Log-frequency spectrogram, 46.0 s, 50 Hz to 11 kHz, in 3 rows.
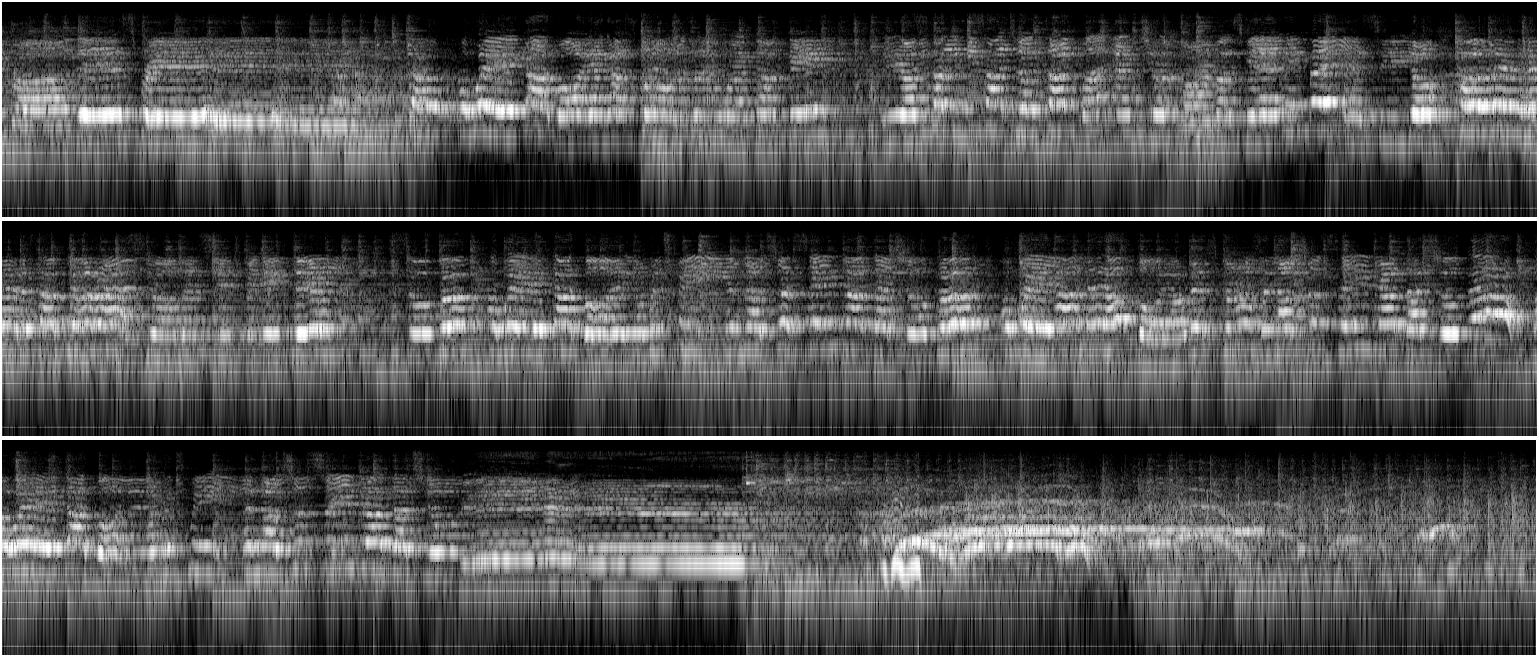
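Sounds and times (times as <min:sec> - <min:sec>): acoustic guitar strumming: 0:00.0 - 0:12.6, 0:13.2 - 0:40.2, 0:42.0 - 0:46.0
girl singing backup: 0:00.0 - 0:37.3, 0:39.3 - 0:43.4
woman singing: 0:00.0 - 0:38.0.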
